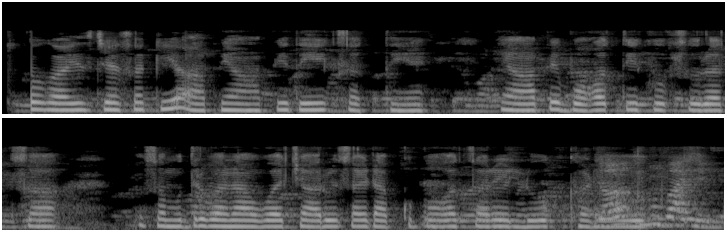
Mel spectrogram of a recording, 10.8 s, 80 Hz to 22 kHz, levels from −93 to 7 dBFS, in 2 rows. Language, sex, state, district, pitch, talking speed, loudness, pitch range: Hindi, female, Uttar Pradesh, Muzaffarnagar, 220 Hz, 160 wpm, -35 LUFS, 215-235 Hz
